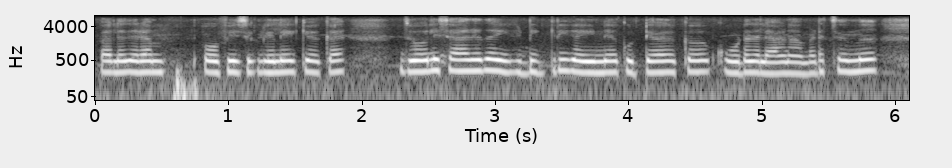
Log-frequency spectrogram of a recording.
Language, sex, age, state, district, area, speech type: Malayalam, female, 18-30, Kerala, Alappuzha, rural, spontaneous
